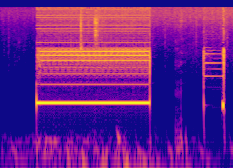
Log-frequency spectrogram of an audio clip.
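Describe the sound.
A telephone line tone heard while calling back: one loud, steady electronic tone held for nearly two seconds, a short quiet gap, then a shorter burst of the same tone.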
